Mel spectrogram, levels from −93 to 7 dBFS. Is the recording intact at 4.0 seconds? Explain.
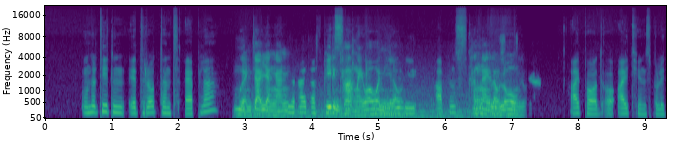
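No. At 4.0 s the clip is inside a stretch of speech suppressed in double talk, running from 3.41 to 4.23 s. The speech level dips sharply, about 35 dB at its deepest, and the attenuation covers most of that span. The likely cause is an echo canceller that could not separate the near talker from loudspeaker echo while both sides spoke, and so turned both down.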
